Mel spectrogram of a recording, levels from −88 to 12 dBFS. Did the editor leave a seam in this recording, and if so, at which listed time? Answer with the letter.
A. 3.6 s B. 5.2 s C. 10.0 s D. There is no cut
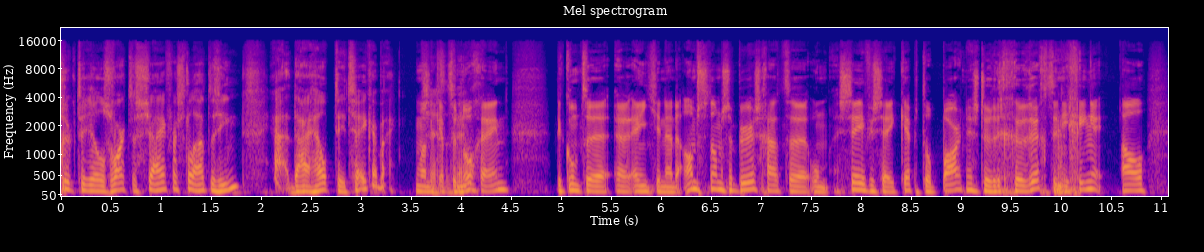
A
